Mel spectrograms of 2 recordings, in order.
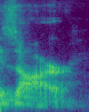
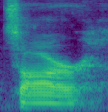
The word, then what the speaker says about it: tsar: of russia or whatever which we could also say czar that's another pronunciation that's probably how it's supposed to be it's just spelled ts um so sar tsar czar all three of those are used um the second one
